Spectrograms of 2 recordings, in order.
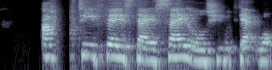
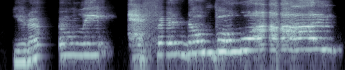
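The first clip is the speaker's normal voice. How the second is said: slow, higher, delighted announcement of the win; excited news; 6 semitones higher, 3 dB louder, slower than usual. Retold or imitated. Manager breaking the chart news to the band, excited. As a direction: spell out the big news with glee.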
